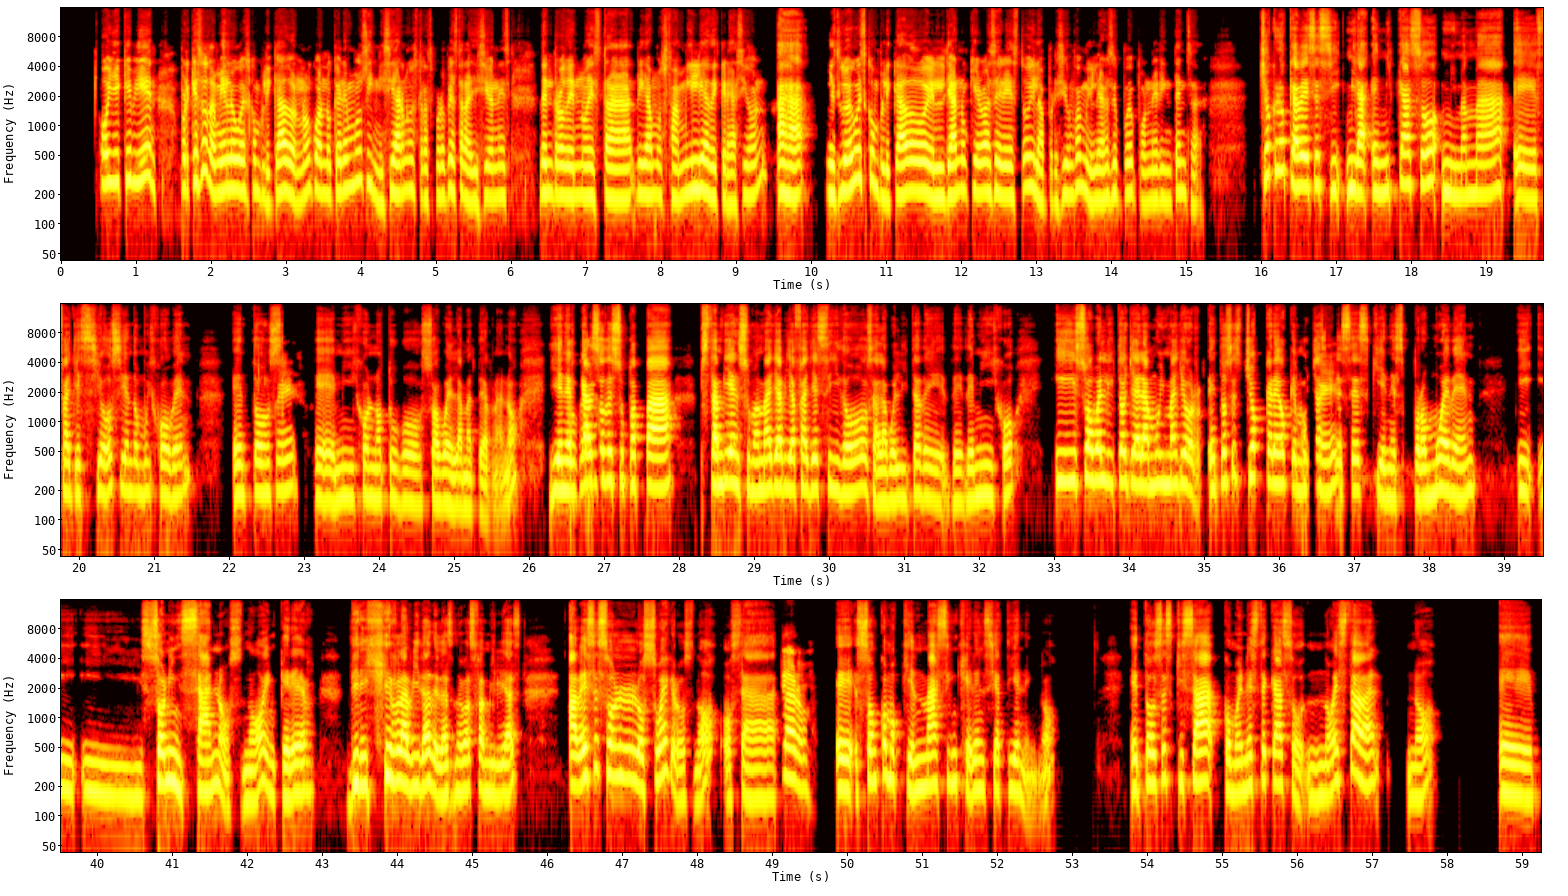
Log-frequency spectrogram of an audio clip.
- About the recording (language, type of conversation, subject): Spanish, podcast, ¿Cómo decides qué tradiciones seguir o dejar atrás?
- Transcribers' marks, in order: none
